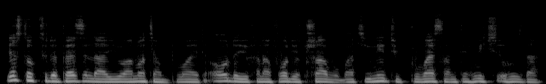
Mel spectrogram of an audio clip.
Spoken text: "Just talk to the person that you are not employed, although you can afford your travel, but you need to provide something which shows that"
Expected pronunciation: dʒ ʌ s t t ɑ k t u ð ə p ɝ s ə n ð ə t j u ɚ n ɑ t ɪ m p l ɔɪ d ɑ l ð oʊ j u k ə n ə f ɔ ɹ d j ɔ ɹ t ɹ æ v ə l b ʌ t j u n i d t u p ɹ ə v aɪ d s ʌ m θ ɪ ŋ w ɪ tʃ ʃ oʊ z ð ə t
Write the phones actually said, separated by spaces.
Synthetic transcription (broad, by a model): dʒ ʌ s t t ɑ k t u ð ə p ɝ s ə n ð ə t j u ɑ n ɑ t ɪ m p l ɔɪ d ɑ l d oʊ j u k ə n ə f ɔ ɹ d j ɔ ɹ t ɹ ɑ v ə l b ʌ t j u n i d t u p ɹ ə v aɪ d s ʌ m θ ɪ ŋ w ɪ tʃ s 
